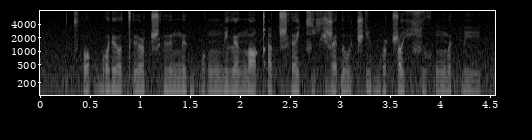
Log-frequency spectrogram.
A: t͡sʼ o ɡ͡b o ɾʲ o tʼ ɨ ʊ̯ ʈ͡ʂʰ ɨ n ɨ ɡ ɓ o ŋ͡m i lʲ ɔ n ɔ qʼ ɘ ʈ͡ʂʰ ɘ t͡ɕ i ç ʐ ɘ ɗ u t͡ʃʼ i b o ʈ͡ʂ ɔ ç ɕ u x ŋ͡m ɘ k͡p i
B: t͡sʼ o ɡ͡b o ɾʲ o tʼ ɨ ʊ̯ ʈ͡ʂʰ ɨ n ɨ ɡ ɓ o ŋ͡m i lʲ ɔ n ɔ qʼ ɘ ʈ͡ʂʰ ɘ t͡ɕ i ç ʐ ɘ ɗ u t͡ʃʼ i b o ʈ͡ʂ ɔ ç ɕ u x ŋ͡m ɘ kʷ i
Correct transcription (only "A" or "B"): A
